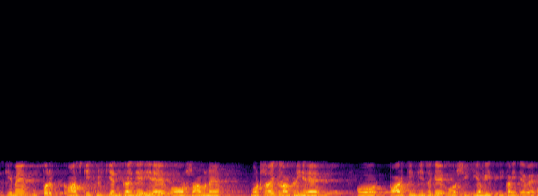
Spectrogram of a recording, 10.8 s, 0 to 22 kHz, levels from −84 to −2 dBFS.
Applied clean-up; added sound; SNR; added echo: none; none; none; reverberation time 2.5 s.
